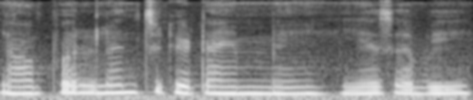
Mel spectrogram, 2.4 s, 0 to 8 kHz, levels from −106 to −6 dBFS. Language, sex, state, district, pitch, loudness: Hindi, male, Chhattisgarh, Sukma, 200 Hz, -14 LUFS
